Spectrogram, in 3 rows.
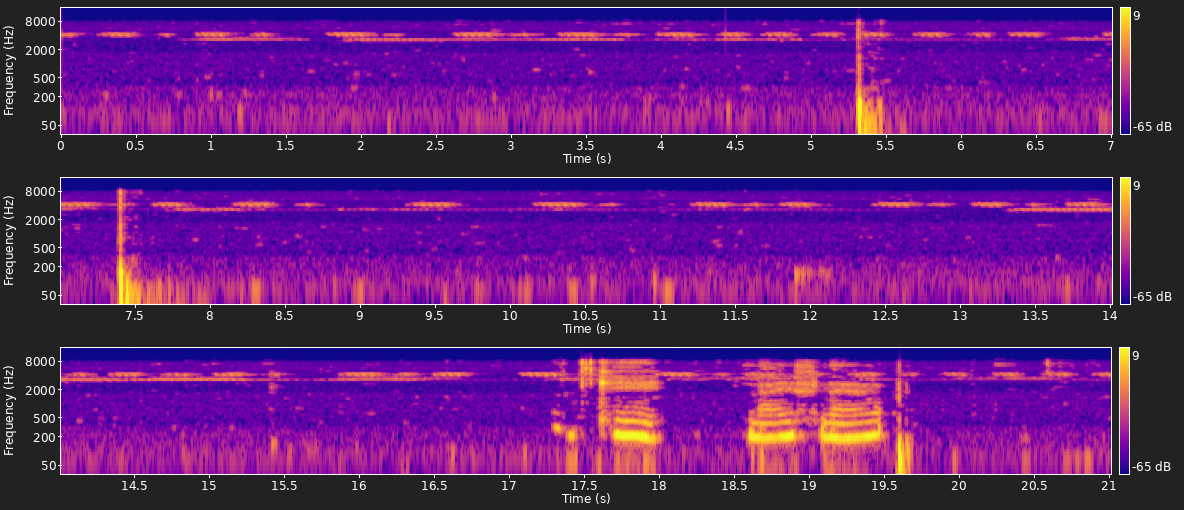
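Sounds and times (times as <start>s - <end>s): insects chirping: 0.0s - 21.0s
sharp knocks: 5.3s - 5.6s, 7.4s - 7.8s.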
